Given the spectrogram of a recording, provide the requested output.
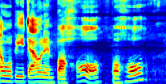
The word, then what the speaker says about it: Bohol: Bohol. They say you got to end with a H in Tagalog.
